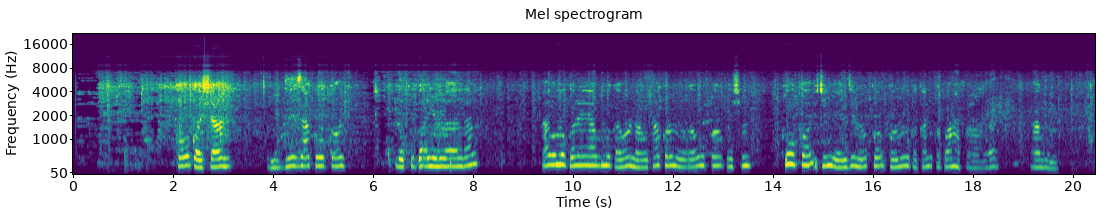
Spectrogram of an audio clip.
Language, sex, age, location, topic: Kinyarwanda, female, 25-35, Musanze, education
